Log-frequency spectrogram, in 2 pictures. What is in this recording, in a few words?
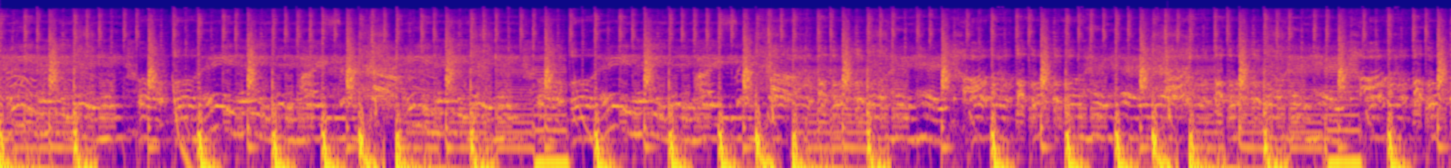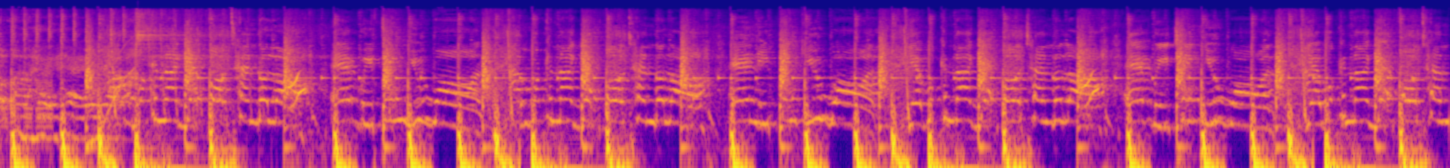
ringtone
